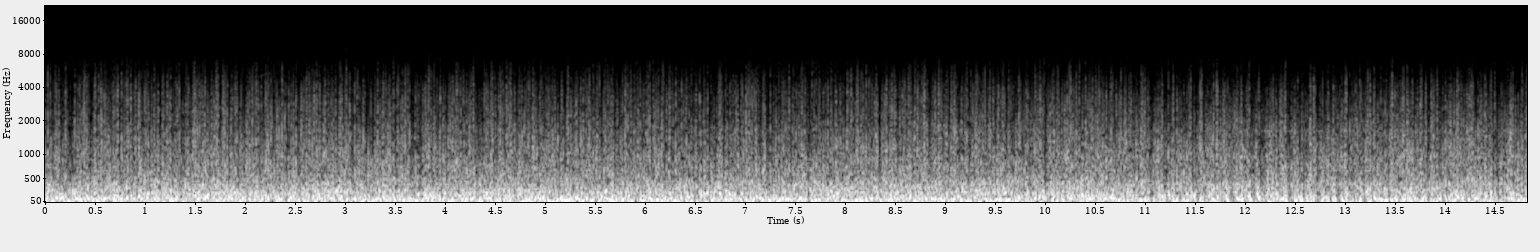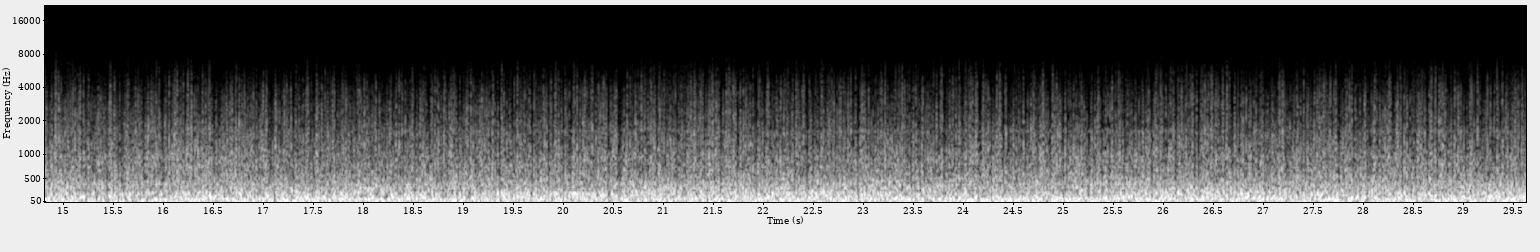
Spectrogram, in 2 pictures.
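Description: Nitro Z19 bass boat under way at speed: a steady rush of wind on the microphone over the running outboard motor and the hull on the water.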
